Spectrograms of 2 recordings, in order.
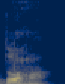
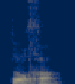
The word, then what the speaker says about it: Doha: Ça se prononce Doha. Doha.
